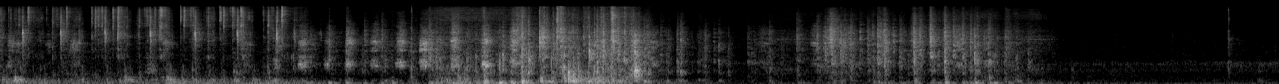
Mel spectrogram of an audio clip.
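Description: Pomeranians growl, pant and scuffle in rapid bursts during rough play, then fall quiet.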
